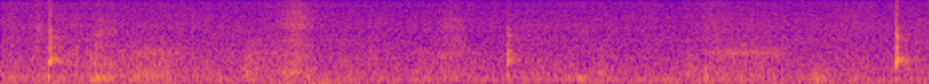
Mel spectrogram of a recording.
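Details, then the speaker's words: Baby's first hiccups: three short, sharp hiccups a few seconds apart in a quiet room, while the family pet investigates; normal event. "Who's making all this noise? No, I'll go back to the front. What is that? Those are baby hiccups."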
